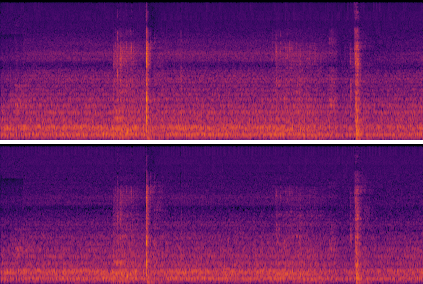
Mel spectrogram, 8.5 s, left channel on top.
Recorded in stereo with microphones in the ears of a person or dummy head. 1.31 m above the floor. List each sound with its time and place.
0.0 s a fan: 65° left (ahead or behind), 1.9 m
2.2 s a drawer: 20° left (ahead or behind), 1.2 m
